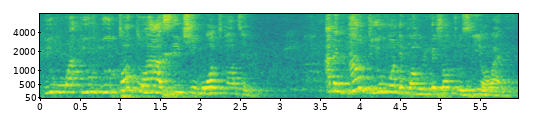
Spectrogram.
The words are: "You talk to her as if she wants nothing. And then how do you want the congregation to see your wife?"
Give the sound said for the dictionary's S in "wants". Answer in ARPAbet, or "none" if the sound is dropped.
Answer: none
